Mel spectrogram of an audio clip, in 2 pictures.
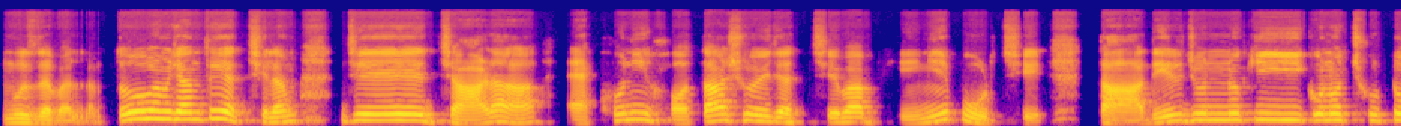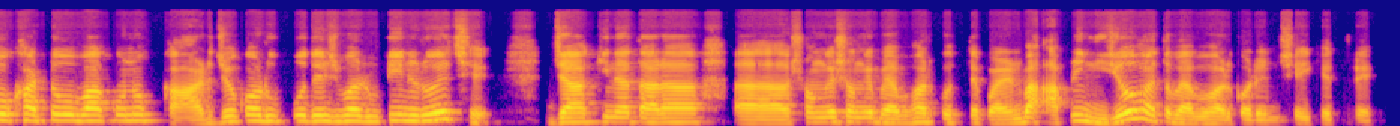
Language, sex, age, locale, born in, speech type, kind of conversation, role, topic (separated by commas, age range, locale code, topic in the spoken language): Bengali, male, 20-24, bn-IN, India, conversation, podcast, host, ব্যর্থতা থেকে আপনি সবচেয়ে বড় শিক্ষা কী পেয়েছেন?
